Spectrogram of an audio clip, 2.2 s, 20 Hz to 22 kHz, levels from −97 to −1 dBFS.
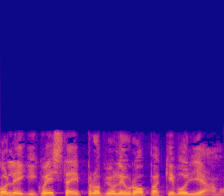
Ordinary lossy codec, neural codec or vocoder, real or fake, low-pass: none; none; real; 7.2 kHz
